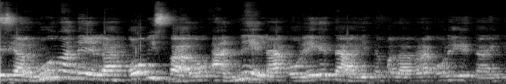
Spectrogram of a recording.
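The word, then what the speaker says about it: ὀρέγεται: Dice, eitis episcopes oregetai calu ergu epitumei.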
